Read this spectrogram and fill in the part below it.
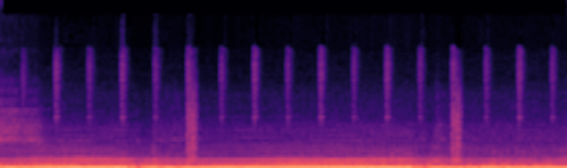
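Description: A motorcycle engine accelerates gently at first with a loud, steady drone; its pitch dips briefly twice as it shifts gears, then keeps climbing.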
